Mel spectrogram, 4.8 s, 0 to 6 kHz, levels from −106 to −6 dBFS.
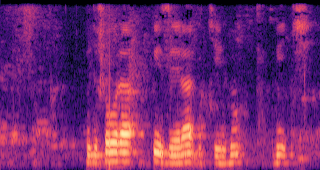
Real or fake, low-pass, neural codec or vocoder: real; 5.4 kHz; none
